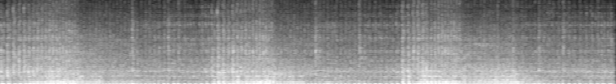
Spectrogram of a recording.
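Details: Go-kart small single-cylinder engine after torque converter and belt installation runs with a slightly uneven, surging beat but no knocks or grinding; sounds healthy enough.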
